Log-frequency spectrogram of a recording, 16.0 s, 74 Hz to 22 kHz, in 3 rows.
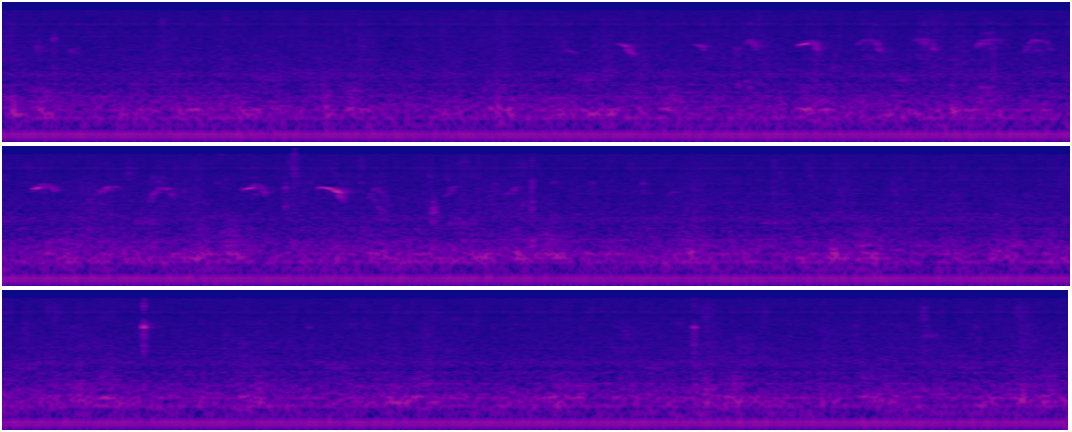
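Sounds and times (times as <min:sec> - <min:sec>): steady low hum: 0:00.0 - 0:16.0
chicks peeping: 0:01.7 - 0:09.8.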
